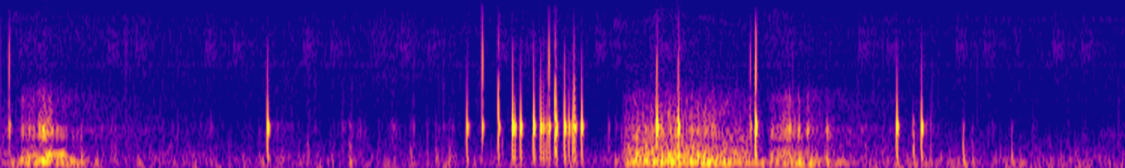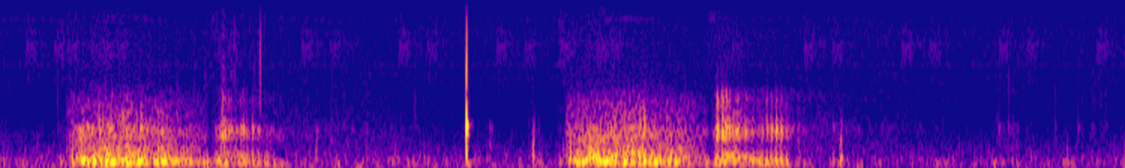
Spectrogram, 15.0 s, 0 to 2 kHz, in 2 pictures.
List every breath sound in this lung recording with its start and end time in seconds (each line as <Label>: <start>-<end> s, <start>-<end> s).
Inhalation: 4.12-5.05 s, 7.91-8.84 s, 11.29-12.22 s
Exhalation: 0.00-0.65 s, 5.08-5.73 s, 8.94-9.58 s, 12.28-12.92 s
Crackles: 0.00-0.65 s, 4.12-5.05 s, 5.08-5.73 s, 7.91-8.84 s, 8.94-9.58 s, 11.29-12.22 s, 12.28-12.92 s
